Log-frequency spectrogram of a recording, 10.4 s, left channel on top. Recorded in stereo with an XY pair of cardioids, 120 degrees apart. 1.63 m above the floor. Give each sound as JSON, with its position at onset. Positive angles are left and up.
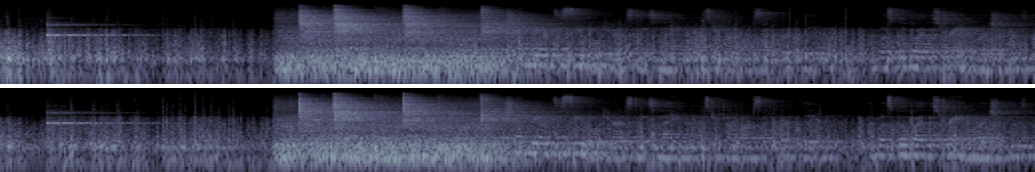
{"t": 0.5, "sound": "a piano", "azimuth_deg": 30, "distance_m": 1.2}
{"t": 2.7, "sound": "knocking", "azimuth_deg": -55, "distance_m": 1.5}
{"t": 5.0, "sound": "a woman speaking", "azimuth_deg": -35, "distance_m": 1.2}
